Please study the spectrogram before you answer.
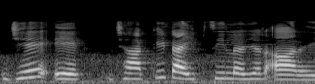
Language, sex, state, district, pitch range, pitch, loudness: Hindi, female, Punjab, Pathankot, 245-280 Hz, 255 Hz, -18 LUFS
